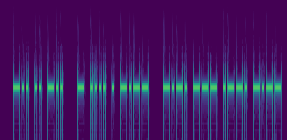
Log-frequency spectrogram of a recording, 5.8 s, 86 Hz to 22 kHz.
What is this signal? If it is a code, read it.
Morse code, heard as a keyed tone, about 28 wpm, 700 Hz. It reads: DID THEY COPY
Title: Sentences from Top 1400 Words 28wpm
